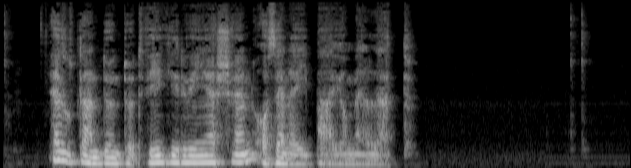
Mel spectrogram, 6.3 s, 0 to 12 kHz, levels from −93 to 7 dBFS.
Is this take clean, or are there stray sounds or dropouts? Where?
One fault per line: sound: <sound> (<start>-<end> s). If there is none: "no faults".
no faults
